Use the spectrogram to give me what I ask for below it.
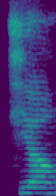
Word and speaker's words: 江: The final is yang. Jiang, my name is Jiang.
